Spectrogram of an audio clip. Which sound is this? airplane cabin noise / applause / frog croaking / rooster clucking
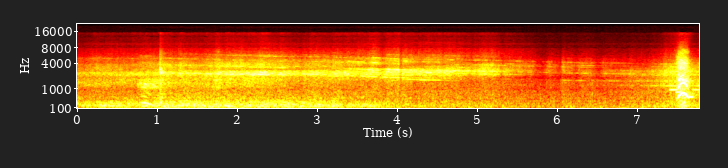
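airplane cabin noise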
